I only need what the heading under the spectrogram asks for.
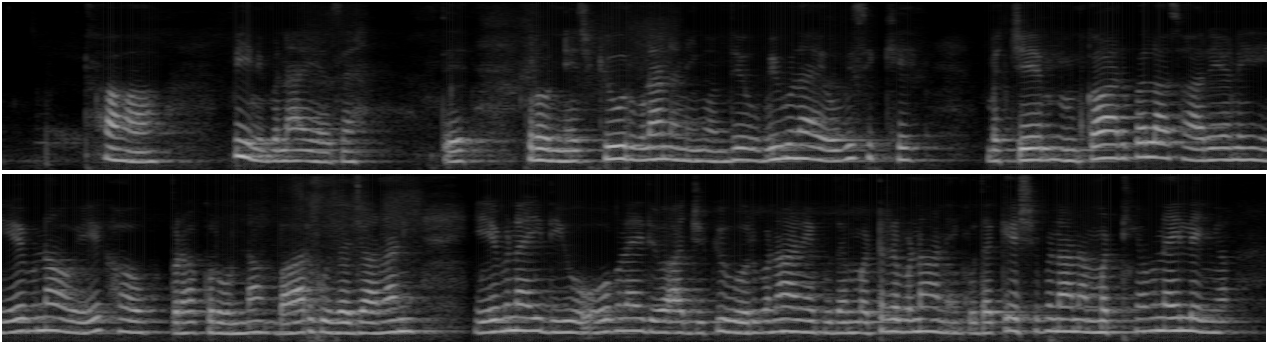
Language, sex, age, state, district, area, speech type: Dogri, female, 30-45, Jammu and Kashmir, Samba, rural, spontaneous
